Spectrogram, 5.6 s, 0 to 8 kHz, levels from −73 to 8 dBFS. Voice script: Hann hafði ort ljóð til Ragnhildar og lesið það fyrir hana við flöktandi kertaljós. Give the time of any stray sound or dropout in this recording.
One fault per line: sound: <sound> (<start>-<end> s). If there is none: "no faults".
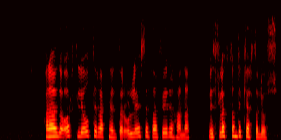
no faults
